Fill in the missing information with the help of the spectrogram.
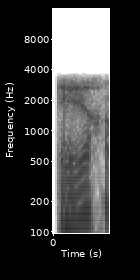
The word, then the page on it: r: French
